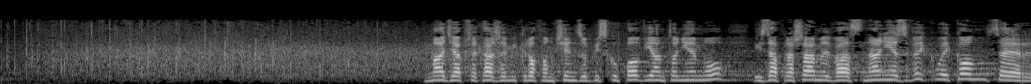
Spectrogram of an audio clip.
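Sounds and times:
audience applause: 0.0 - 5.9
speech: 4.2 - 10.2.

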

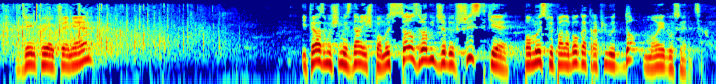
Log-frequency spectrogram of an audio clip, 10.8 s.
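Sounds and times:
small group applauding: 0.0 - 3.8
speech: 0.3 - 1.5, 4.5 - 10.7.

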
